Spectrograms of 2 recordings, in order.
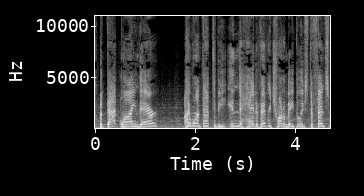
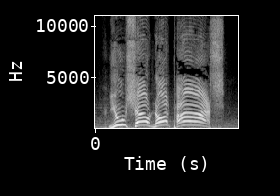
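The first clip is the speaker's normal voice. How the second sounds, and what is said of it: Gandalf character voice impression. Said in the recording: “That's a horrible Gandalf impersonation from Lord of the Rings.”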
